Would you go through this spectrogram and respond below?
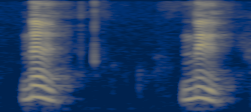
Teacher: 혀 끝이 윗잇몸에 닿죠. 우리 그래서 혀 설자를 써서 설음이라고 이야기했고요.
